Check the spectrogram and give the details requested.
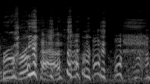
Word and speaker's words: Bruecher: Bruecher.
